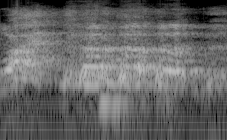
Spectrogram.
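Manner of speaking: very high, shocked, surprised shriek. Playing a character who stops dead and screams in surprise: screaming in surprise. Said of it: "No, don't scream!".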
